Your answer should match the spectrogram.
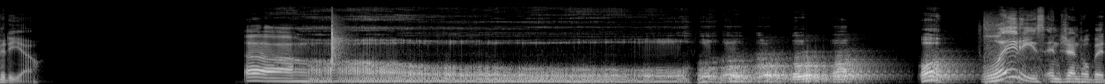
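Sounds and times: man groaning: 0:02.4 - 0:08.6
man's wavering vocal sounds: 0:02.4 - 0:09.4.

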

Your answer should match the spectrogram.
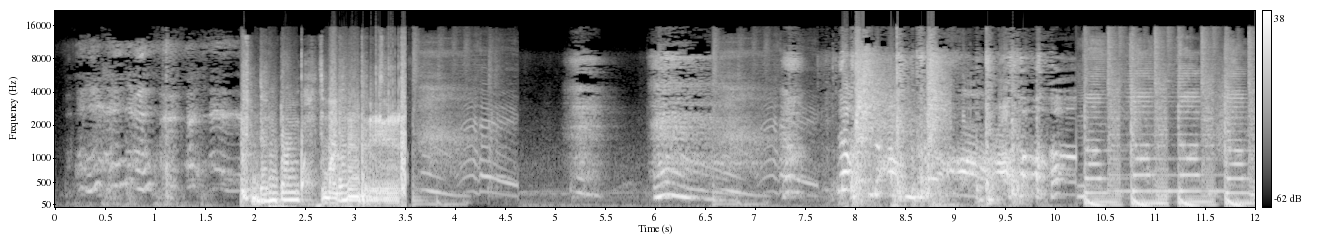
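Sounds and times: person gasping: 0:03.6 - 0:07.6.

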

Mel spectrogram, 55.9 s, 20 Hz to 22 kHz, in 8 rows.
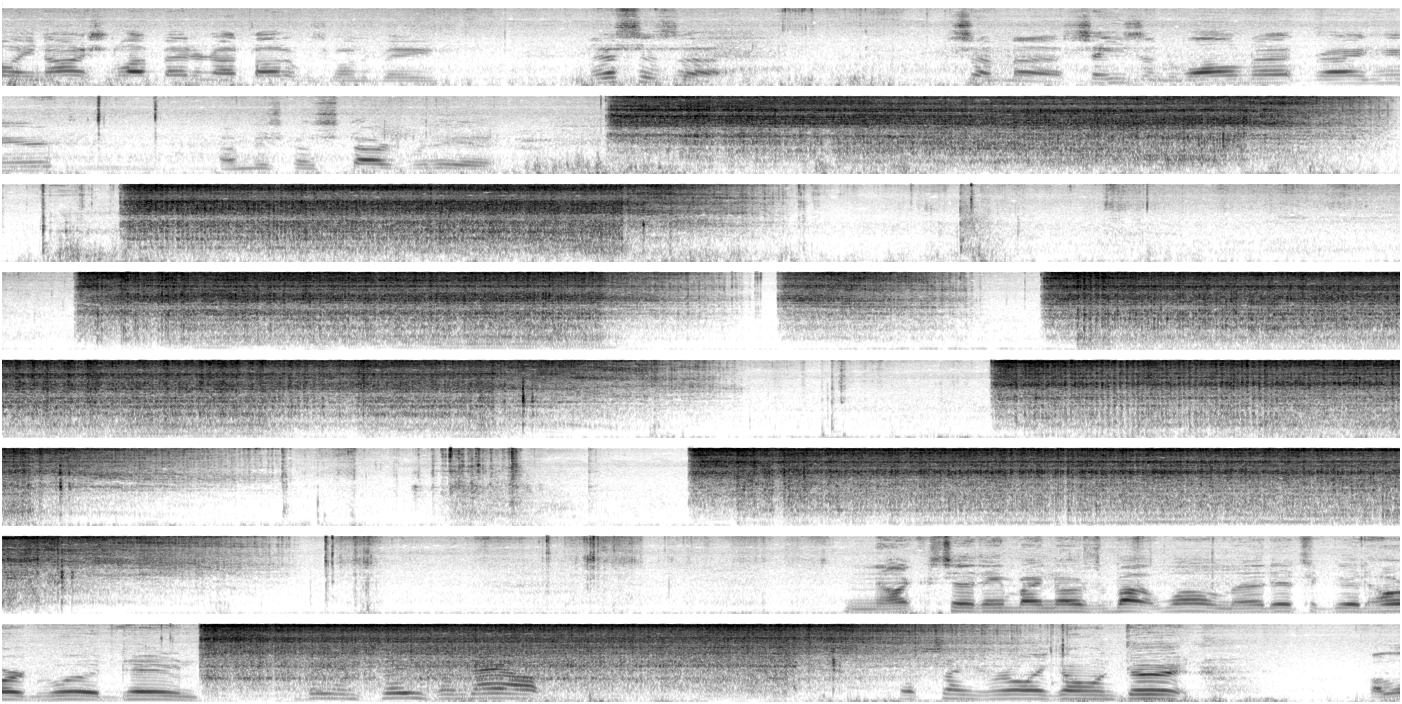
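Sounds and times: electric chainsaw cutting branch: 0:10.0 - 0:18.0, 0:21.3 - 0:31.7, 0:32.9 - 0:36.5, 0:38.4 - 0:43.8, 0:49.9 - 0:54.0.

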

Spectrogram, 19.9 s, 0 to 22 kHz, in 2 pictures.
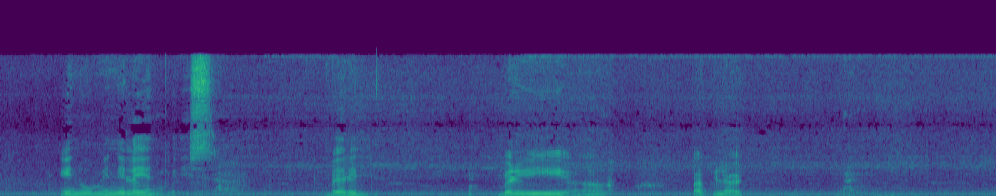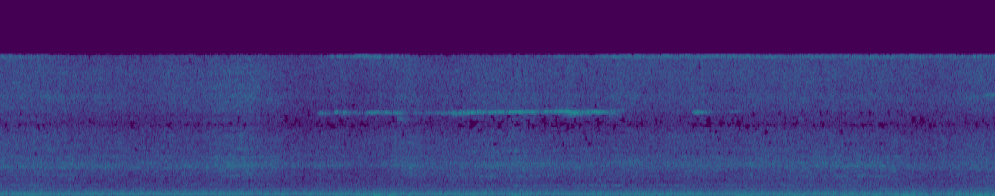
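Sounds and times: low hum with faint hiss: 0:00.0 - 0:19.9.

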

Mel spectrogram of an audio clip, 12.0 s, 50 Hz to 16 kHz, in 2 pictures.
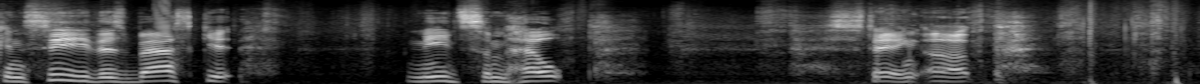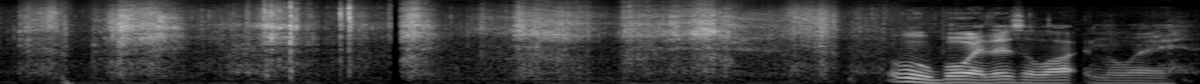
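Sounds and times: footsteps crunching dry leaves: 0:00.0 - 0:11.2.

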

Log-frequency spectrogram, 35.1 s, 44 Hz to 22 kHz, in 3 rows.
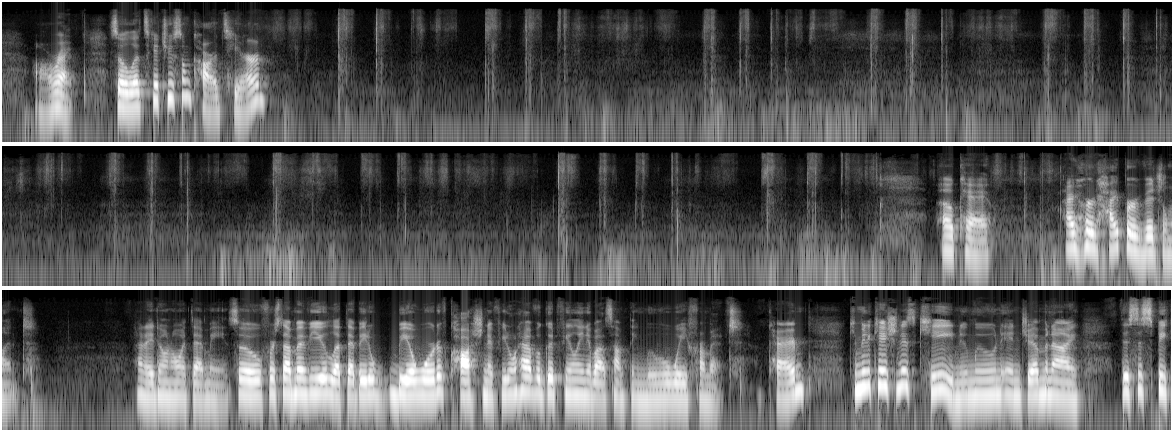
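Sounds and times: cards being shuffled: 0:02.7 - 0:22.4
cards clicking and slapping: 0:03.3 - 0:06.4, 0:07.0 - 0:20.5.

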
